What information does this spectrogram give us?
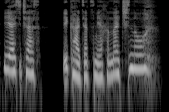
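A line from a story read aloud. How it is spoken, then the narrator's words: Moaning. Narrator (Russian): стонала Амелия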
